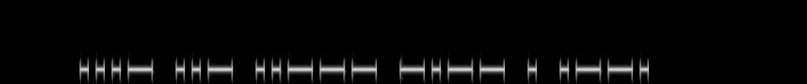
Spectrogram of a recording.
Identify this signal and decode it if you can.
Morse code, heard as a keyed tone, about 16 wpm, 700 Hz. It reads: VU2YEP
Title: DXCC-100 Call Signs - 6 Characters - Repeated 2x - 15wpm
